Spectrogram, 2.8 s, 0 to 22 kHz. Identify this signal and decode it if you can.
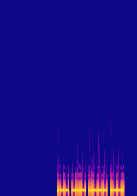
Morse code, heard as a keyed tone, about 50 wpm, 700 Hz. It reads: WX2P
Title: USA Call Signs Repeated 3x 50wpm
